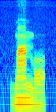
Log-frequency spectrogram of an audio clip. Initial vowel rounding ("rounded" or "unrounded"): unrounded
